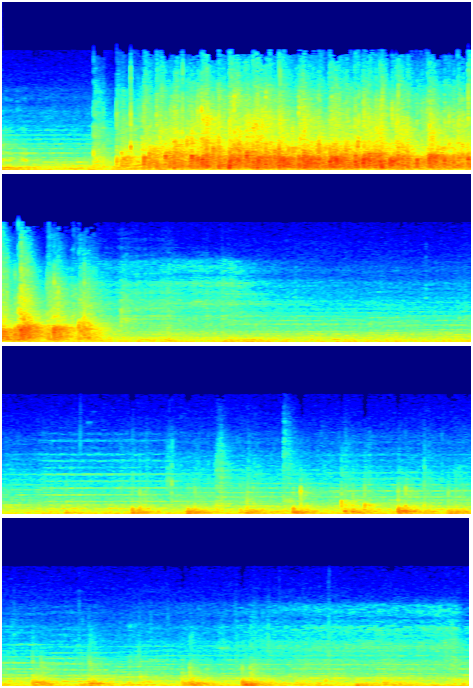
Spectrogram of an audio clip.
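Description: Hand clapping from a small group for about four and a half seconds, starting about a second in. Then quiet background music with footsteps on a stage floor, about one and a half steps a second, in the second half.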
